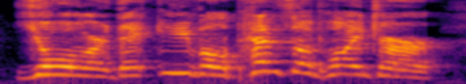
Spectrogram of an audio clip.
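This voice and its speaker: A woman voicing an excitable male turtle professor, talking in a high, worked-up way in a read-aloud storybook. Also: measured pace, slightly rough, full character voice. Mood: alarmed.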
